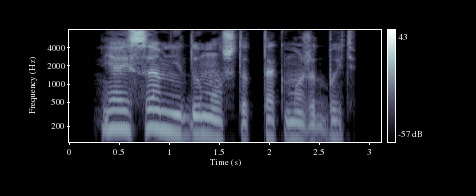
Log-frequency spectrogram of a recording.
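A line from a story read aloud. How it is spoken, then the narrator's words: Sad. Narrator (Russian): грустно сказал летчик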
